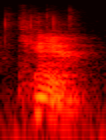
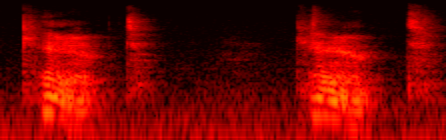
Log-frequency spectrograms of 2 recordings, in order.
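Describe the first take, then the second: First: "can't" cut off, T unreleased; stops right there. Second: "can't" ending in a crisp T puff; released T. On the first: Teacher contrasting two endings, "can't" without T release. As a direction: stop "can't" dead, no puff. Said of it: "Just stops right there". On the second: Teacher contrasting two endings, "can't" with released T. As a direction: let the T of "can't" go audibly. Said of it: "but does not release. Here, it really". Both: Shown as a demonstration.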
